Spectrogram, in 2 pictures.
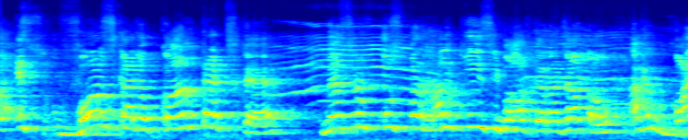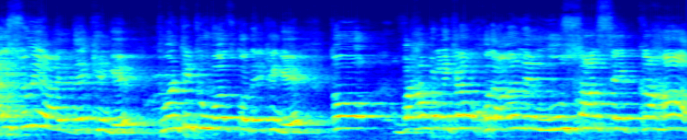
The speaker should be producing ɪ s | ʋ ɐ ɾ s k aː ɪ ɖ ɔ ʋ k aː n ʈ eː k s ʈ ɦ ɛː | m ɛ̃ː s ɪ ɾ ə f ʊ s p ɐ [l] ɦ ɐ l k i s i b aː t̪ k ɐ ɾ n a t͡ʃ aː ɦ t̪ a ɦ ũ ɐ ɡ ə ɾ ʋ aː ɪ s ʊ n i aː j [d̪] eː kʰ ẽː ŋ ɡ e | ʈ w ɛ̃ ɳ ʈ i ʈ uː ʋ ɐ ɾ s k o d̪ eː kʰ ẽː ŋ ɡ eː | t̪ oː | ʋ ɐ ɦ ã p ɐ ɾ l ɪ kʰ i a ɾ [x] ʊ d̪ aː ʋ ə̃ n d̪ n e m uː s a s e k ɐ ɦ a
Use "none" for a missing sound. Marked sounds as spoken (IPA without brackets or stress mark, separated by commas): ɾ, d̪, x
